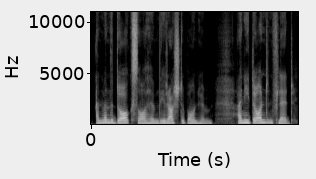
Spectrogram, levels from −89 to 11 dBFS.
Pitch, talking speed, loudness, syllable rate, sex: 205 Hz, 215 wpm, -19 LUFS, 5.0 syllables/s, female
